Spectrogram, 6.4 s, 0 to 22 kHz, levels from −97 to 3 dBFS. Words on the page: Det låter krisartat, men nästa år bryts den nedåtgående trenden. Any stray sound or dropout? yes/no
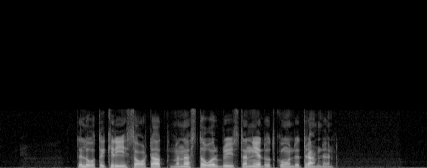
no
